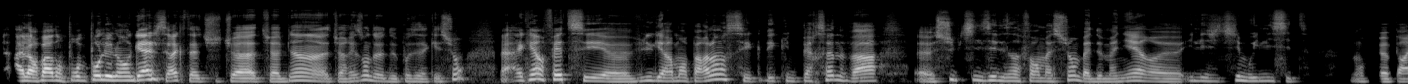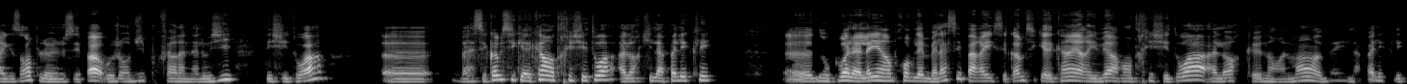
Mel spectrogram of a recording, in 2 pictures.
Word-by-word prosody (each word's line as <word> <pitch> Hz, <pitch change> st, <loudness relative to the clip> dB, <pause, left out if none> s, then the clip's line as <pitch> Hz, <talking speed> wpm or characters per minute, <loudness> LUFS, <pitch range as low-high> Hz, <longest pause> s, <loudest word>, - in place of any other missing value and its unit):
Alors 170 Hz, -2 st, +8 dB
pardon 185 Hz, -2 st, +8 dB
pour 185 Hz, -2 st, -1 dB
pour 210 Hz, +2 st, +7 dB
le 200 Hz, -1 st, +10 dB
langage, 195 Hz, +5 st, +8 dB
c'est 235 Hz, -, -2 dB
vrai 175 Hz, +3 st, +5 dB
que -, -, -10 dB
tu 150 Hz, -, -2 dB
as 140 Hz, -, 0 dB
tu 140 Hz, +1 st, -6 dB
as 140 Hz, -1 st, +6 dB
tu 140 Hz, 0 st, -6 dB
as 135 Hz, -, +3 dB
bien, 180 Hz, +4 st, +2 dB
heu, -, -, -7 dB
tu 135 Hz, -, -7 dB
as -, -, -1 dB
raison 150 Hz, +10 st, -3 dB
de 155 Hz, -6 st, -2 dB
de 135 Hz, -2 st, -6 dB
poser 135 Hz, 0 st, -7 dB
la 125 Hz, -, -6 dB
question. 135 Hz, 0 st, -5 dB, 0.4 s
Bah, -, -, 0 dB
hacker 225 Hz, +7 st, +4 dB
en -, -, +1 dB
fait 225 Hz, 0 st, +5 dB
c'est, 160 Hz, -7 st, 0 dB
heu, 135 Hz, 0 st, 0 dB
vulgairement 160 Hz, +1 st, -1 dB
parlant, 225 Hz, -, +3 dB
c'est 155 Hz, -11 st, -7 dB
que -, -, -19 dB
dès 155 Hz, -, -7 dB
qu'une 145 Hz, -1 st, -12 dB
personne 195 Hz, +6 st, -3 dB
va, 165 Hz, +1 st, +3 dB, 0.4 s
heu, -, -, -4 dB
subtiliser 195 Hz, -, -3 dB
des 165 Hz, -2 st, -4 dB
informations, 150 Hz, +3 st, -3 dB
bah, 140 Hz, -8 st, -1 dB
de 135 Hz, 0 st, -5 dB
manière, 150 Hz, +5 st, -2 dB
heu, 130 Hz, -2 st, -4 dB
illégitime 165 Hz, +2 st, -6 dB
ou -, -, -5 dB
illicite. 155 Hz, -3 st, -9 dB, 0.4 s
Donc, 135 Hz, -, -13 dB
heu, 130 Hz, -, +1 dB
par 130 Hz, -1 st, -2 dB
exemple, 145 Hz, +7 st, -5 dB
heu, 130 Hz, -1 st, -5 dB
je 120 Hz, -, -10 dB
sais 125 Hz, -1 st, -11 dB
pas 180 Hz, -1 st, +6 dB
aujourd'hui 140 Hz, +3 st, -9 dB
pour -, -, -30 dB
faire 140 Hz, -2 st, -5 dB
l'analogie, 135 Hz, -, -4 dB, 0.3 s
tu -, -, -9 dB
es -, -, -9 dB
chez 135 Hz, 0 st, -9 dB
toi, 175 Hz, -, +1 dB, 0.6 s
heu, 130 Hz, -1 st, -4 dB, 0.3 s
bah, 135 Hz, -5 st, -10 dB
c'est 135 Hz, -, -8 dB
comme 210 Hz, +1 st, +3 dB
si 220 Hz, -2 st, -4 dB
quelqu'un 180 Hz, +5 st, +3 dB
entrait 195 Hz, -1 st, 0 dB
chez 180 Hz, 0 st, -4 dB
toi 210 Hz, +1 st, +3 dB
alors 140 Hz, 0 st, -4 dB
qu'il 160 Hz, +3 st, -8 dB
a 150 Hz, -, 0 dB
pas 180 Hz, -, -1 dB
les 180 Hz, 0 st, -3 dB
clés. 195 Hz, 0 st, -6 dB, 0.7 s
Heu, 110 Hz, -, -3 dB
donc 145 Hz, -1 st, -7 dB
voilà, 180 Hz, -5 st, +5 dB
là 160 Hz, +4 st, +3 dB
il -, -, +4 dB
y -, -, +4 dB
a 170 Hz, -, +2 dB
un -, -, 0 dB
problème, 165 Hz, -5 st, -3 dB
bah, 135 Hz, -, -3 dB
là 180 Hz, -, -2 dB
c'est 265 Hz, +5 st, -8 dB
pareil, 155 Hz, -7 st, 0 dB
c'est -, -, -12 dB
comme 170 Hz, +3 st, -3 dB
si -, -, -13 dB
quelqu'un 145 Hz, +5 st, -2 dB
est 180 Hz, -, +4 dB
arrivé 150 Hz, -1 st, -2 dB
à 160 Hz, -, +1 dB
rentrer 145 Hz, +1 st, -11 dB
chez 140 Hz, -2 st, -8 dB
toi 195 Hz, +7 st, +2 dB
alors 145 Hz, +3 st, -3 dB
que -, -, -11 dB
normalement, 135 Hz, +7 st, -5 dB
heu, -, -, -9 dB
bah, 140 Hz, +6 st, -15 dB
il 175 Hz, -, -18 dB
a -, -, -19 dB
pas -, -, -6 dB
les 175 Hz, -1 st, -11 dB
clés. 135 Hz, -4 st, -16 dB
155 Hz, 245 wpm, -22 LUFS, 140-180 Hz, 0.7 s, le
